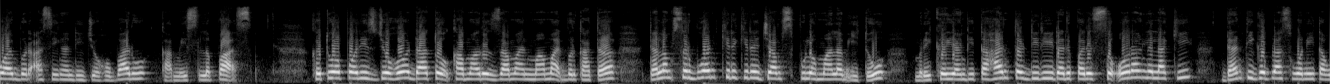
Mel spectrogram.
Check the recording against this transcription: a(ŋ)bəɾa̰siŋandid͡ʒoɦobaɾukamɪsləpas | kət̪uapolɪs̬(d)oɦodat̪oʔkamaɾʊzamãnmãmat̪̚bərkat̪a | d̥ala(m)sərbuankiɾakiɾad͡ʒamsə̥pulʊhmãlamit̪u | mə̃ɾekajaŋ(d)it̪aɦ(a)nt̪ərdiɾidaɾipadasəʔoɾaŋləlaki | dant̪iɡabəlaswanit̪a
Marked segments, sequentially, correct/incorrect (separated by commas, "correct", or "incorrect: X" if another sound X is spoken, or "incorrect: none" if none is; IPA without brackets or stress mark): incorrect: n, incorrect: d͡ʒ, correct, correct, correct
